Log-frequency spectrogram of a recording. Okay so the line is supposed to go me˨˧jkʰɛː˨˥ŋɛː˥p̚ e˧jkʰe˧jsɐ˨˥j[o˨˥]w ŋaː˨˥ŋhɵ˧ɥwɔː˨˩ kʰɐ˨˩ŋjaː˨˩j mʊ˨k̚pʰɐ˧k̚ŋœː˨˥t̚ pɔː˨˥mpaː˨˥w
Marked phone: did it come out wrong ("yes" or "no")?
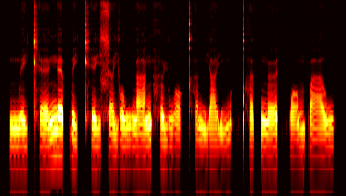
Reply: no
